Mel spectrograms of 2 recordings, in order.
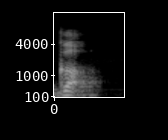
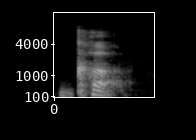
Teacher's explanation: If you use more prana, lung energy, then it becomes ka, ka, ka. So if you use less energy in ga, it is ga. Then if you use more energy, mahaprana, it becomes gha.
